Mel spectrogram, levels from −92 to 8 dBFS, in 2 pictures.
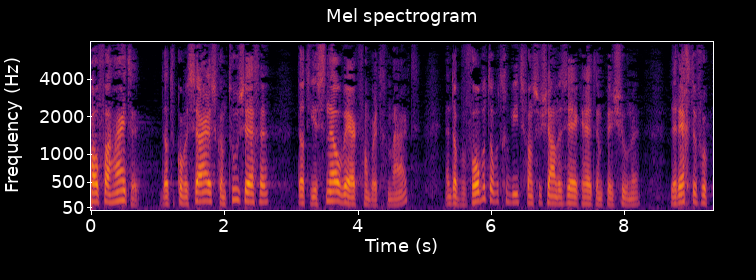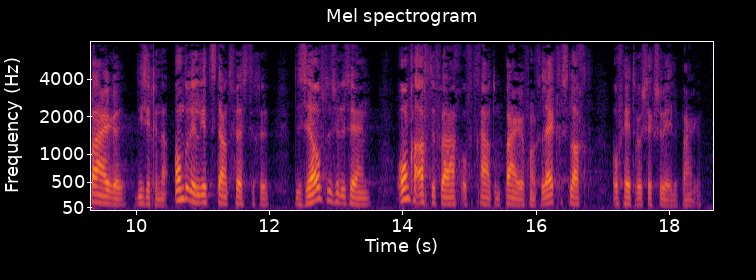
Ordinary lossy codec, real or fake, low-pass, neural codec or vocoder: none; real; none; none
